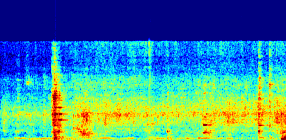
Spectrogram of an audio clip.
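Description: Small tomatoes and cumin powder sizzle loudly in a hot pan, with a constant frying hiss broken by several sharp scrapes and knocks of a spoon stirring against the metal, close up and without speech.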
